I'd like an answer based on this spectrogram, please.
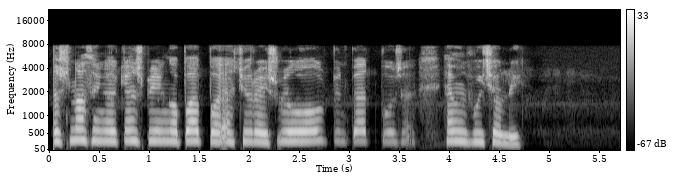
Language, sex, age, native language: Icelandic, male, 12, Icelandic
